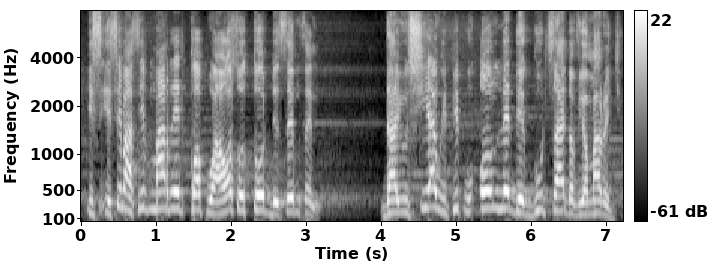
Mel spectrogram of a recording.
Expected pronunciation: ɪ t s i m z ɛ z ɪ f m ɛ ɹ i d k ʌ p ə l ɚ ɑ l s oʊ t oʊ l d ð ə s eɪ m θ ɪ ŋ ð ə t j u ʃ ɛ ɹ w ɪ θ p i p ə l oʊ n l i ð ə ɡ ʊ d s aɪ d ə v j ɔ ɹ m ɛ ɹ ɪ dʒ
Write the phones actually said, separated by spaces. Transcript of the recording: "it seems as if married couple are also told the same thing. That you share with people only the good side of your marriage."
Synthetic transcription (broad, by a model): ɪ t s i m ɑ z ɪ f m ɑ ɹ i d k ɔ p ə ɑ l s oʊ t oʊ l d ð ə s eɪ m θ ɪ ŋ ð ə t j u ʃ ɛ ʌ w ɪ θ p i p ə l oʊ n l i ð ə ɡ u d s aɪ d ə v j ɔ m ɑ ɹ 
